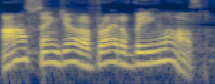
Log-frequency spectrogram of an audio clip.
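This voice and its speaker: Storybook farm pony, female, played by a man, raised pitch, folksy country talk, earnest, frank, protective. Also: a little slow, pushed and bright. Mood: thoughtful, reassuring. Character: warm, earnest, protective farm-girl pony, plain-spoken country mare.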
